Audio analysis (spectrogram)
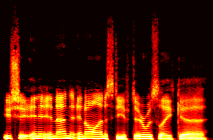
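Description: Gravelly man rambling into a close mic. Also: fairly high pitch, dry recording. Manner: meandering, self-deprecating, trailing off and restarting; slips into quick imagined dialogues. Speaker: podcast host. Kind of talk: rambling comic monologue.

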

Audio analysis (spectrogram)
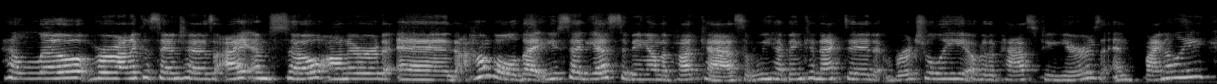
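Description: A woman's voice: high-pitched, a little slow, few pauses, sharp tone. A woman hosting a podcast interview, greeting her guest effusively and heaping praise on her. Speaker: podcast host. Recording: echoey room.

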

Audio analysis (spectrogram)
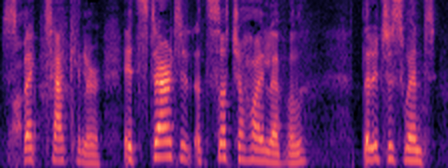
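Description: A woman's voice: medium pitch, lively intonation, unhurried, a bit bright, dry recording. A woman co-hosting a podcast in casual chat, enthusiastic and teasing. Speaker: podcast co-host.

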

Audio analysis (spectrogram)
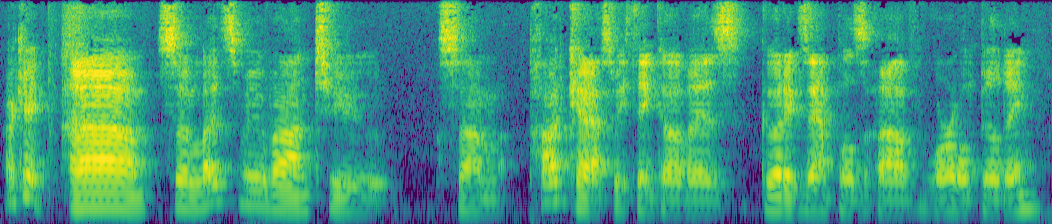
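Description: A man's voice: medium pitch, takes it slowly. A man hosting a podcast in a casual, conversational discussion style. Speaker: podcast host.

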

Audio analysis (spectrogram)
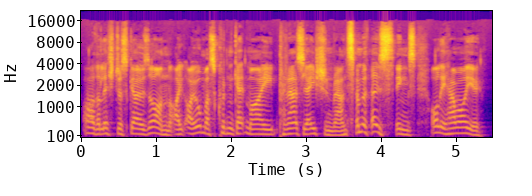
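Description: A man's voice: a little high, a little fast. A man hosting a podcast interview, asking friendly, rambling questions with many fillers. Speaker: podcast host.

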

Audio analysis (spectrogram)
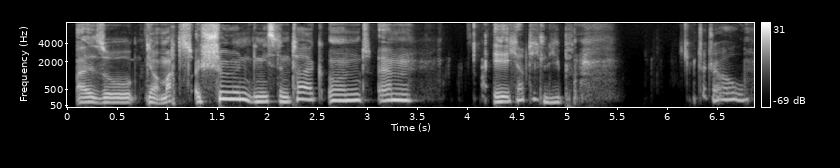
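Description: An actor playing a downcast young activist in an audio drama, haltingly leaving an apologetic, self-deprecating voice message. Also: male voice, fairly high pitch, lively intonation, darkish tone, dry recording, studio quality. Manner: halting, hesitant, self-deprecating, repeats himself.

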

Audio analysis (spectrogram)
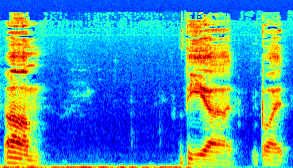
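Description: A man chatting casually and speculatively as a podcast co-host, in a jokey, animated way. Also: fairly low pitch, drawn-out words.

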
